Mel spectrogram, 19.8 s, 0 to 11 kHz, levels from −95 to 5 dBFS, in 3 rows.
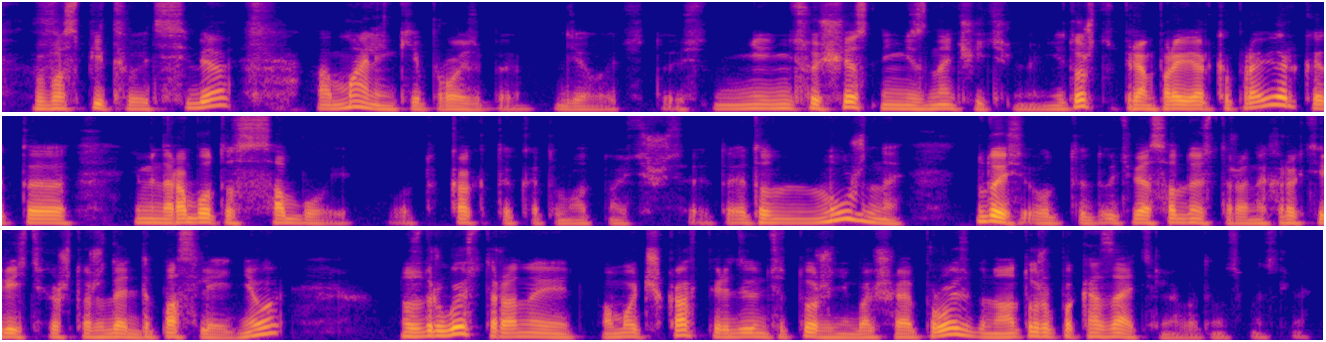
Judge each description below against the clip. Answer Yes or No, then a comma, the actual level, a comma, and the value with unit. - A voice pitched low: Yes, low, 110 Hz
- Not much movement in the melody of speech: No, average, 3.4 semitones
